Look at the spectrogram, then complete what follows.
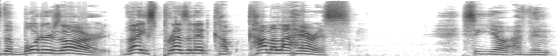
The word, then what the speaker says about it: Kamala: repeat republicans so much when they mispronounce a name then you start to slip into it yourself i always think in my head it rhymes with monologue west side of the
